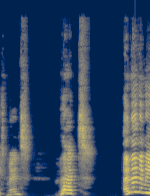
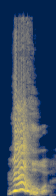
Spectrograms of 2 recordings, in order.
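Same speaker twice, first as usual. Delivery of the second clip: horrified no; 8 semitones higher, 3 dB louder than usual. Acted. Horrified at the couple.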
